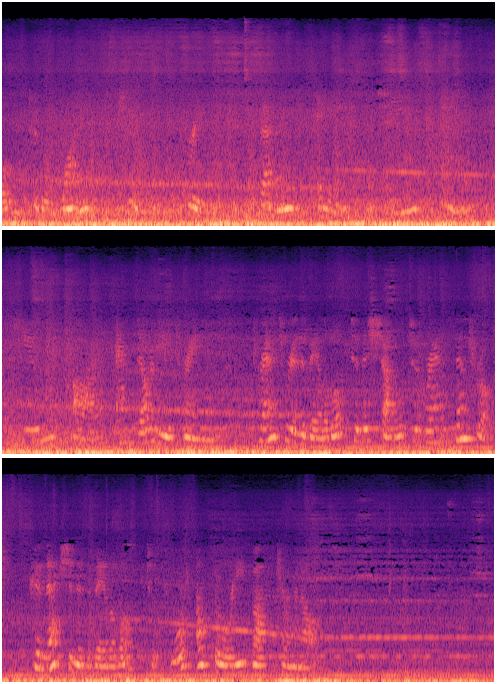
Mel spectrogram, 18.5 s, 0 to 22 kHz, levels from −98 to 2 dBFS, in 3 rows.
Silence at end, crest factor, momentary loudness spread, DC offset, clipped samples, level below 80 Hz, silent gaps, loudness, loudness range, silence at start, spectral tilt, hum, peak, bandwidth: 0 s; 14 dB; 10 LU; under 0.1%; under 0.1%; -18 dBFS; none; -22 LUFS; 3 LU; 0 s; -7 dB/octave; none; -2 dBFS; 12.5 kHz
